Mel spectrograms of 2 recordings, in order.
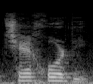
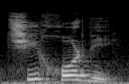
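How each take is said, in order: First: The first word ends in an 'eh' vowel. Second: The first word ends in an 'ee' vowel. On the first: This is the written form. "instead of saying" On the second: This is the everyday spoken form. "In spoken Farsi, che is pronounced chi"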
